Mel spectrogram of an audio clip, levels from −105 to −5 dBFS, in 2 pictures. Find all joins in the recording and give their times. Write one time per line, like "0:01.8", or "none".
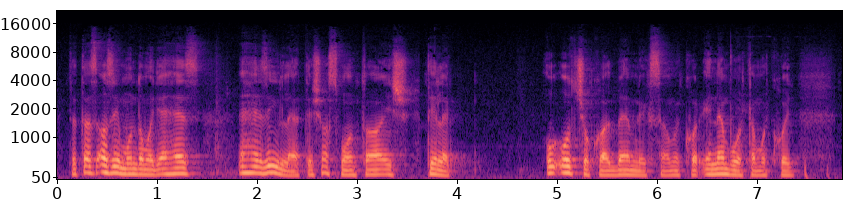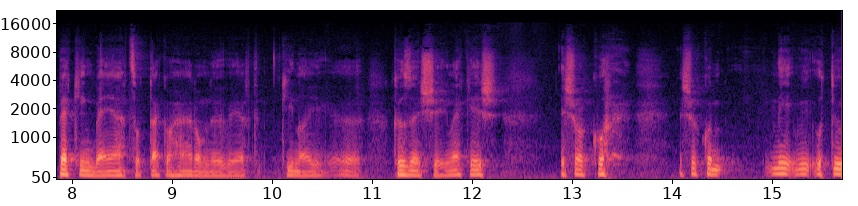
0:03.6
0:07.1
